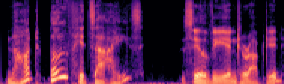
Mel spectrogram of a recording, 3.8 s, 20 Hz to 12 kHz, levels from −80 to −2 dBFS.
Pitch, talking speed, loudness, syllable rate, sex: 125 Hz, 95 wpm, -18 LUFS, 3.3 syllables/s, male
